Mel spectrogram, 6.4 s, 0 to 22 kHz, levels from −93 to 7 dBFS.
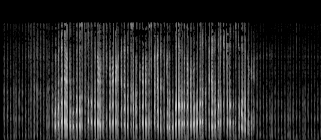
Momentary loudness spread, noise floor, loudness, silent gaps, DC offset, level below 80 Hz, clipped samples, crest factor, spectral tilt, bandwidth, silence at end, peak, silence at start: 10 LU; -50 dBFS; -22 LUFS; none; under 0.1%; -66 dBFS; under 0.1%; 22 dB; -1.5 dB/octave; 11.5 kHz; 1.4 s; -2 dBFS; 1.1 s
